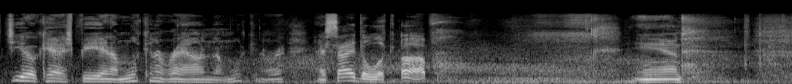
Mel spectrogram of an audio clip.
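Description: A man speaks with animation close by, outdoors.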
